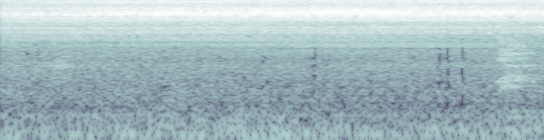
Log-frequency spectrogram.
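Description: Impact lawn sprinkler running: a steady hiss of its water jet that grows louder as the jet swings around, with a fine regular ticking from the sprinkler head.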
